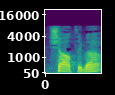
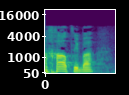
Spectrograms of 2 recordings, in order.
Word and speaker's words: شاطبة: إلى الآن يسمونها شاطبة وأحيانا ينطقونها خاطبة في اللهجات المعاصرة في إسبانيا.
